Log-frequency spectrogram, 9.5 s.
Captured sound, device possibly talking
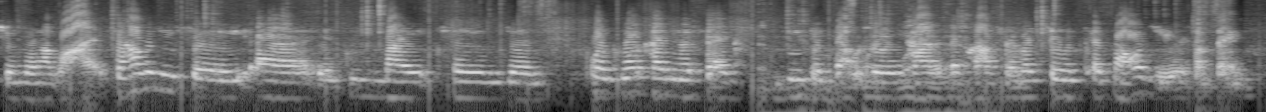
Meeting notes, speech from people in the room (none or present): present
